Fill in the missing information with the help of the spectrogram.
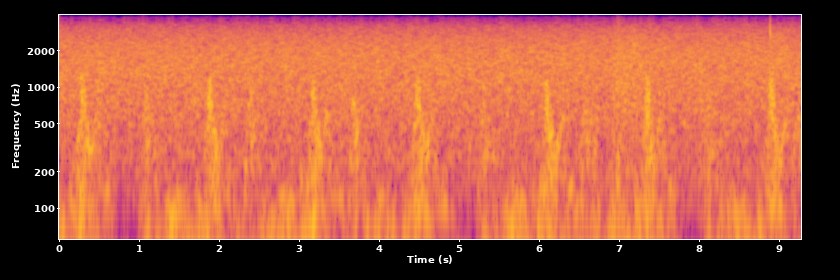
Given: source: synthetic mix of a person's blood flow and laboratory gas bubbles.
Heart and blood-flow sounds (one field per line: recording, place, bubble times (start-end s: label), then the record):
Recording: Doppler ultrasound of blood flow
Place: precordium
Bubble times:
6.91-7.15 s: bubbles
8.86-8.93 s: bubbles
From the record:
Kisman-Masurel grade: 121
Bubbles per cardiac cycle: 1 to 2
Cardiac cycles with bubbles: 10 to 50%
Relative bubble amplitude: barely perceptible (0.100 to 0.250)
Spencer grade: 2 (many but less than half of the cardiac periods contain bubble signals, singularly or in groups)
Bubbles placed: anywhere in the cardiac cycle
